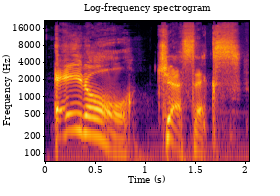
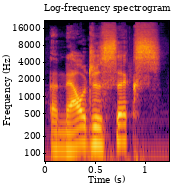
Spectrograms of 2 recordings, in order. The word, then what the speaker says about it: analgesic: be a bit much I I can't pronounced anal jessix okay no anal analgesic but yeah it's painkilling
